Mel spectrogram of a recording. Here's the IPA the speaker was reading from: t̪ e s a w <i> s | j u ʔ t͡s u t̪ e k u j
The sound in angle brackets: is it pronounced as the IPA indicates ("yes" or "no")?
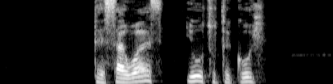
no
